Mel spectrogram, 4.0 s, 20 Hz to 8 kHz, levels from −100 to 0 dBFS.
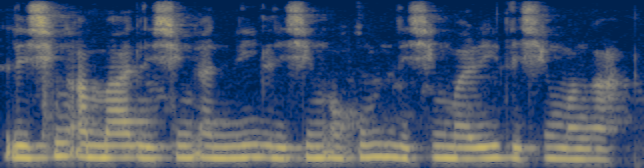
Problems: none marked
